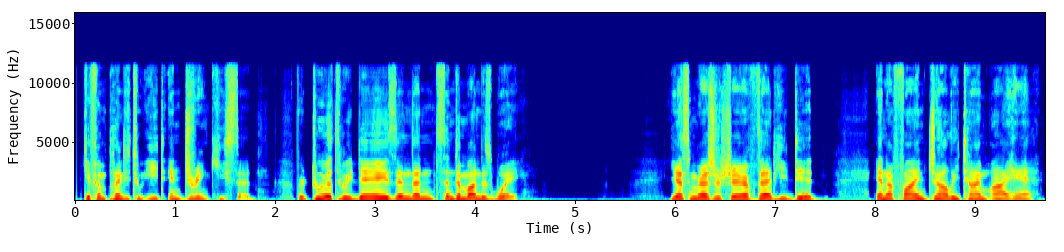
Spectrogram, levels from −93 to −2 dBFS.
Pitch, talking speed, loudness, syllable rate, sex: 135 Hz, 210 wpm, -18 LUFS, 5.3 syllables/s, male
